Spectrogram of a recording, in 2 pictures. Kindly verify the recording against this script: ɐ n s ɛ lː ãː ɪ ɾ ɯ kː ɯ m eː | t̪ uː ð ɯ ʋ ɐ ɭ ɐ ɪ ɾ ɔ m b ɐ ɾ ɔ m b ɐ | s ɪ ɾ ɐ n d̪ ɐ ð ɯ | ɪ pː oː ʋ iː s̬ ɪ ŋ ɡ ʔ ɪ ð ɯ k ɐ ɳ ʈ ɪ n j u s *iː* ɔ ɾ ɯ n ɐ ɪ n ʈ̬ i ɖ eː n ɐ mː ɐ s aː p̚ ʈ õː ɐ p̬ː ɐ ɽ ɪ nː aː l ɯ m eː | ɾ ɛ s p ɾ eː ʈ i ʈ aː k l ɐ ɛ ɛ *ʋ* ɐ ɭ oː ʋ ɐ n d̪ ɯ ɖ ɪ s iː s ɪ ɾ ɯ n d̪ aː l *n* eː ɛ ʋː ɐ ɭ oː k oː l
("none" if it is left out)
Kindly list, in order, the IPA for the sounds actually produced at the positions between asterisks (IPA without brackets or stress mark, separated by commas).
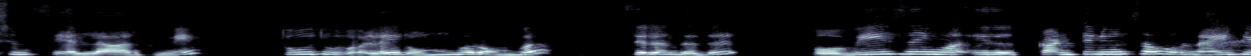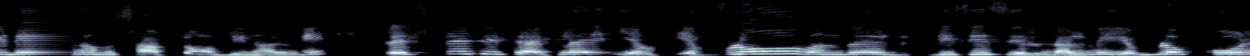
aː, ʋː, m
